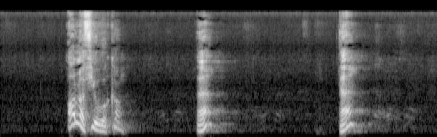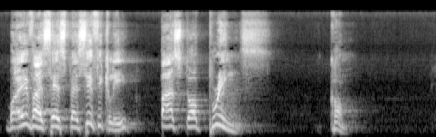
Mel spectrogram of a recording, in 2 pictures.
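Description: A man preaches with animation into a microphone, in short bursts with pauses, in a large echoing hall.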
